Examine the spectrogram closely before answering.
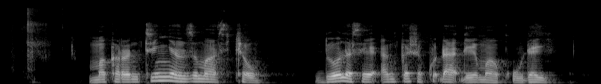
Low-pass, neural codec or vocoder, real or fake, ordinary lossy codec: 14.4 kHz; none; real; MP3, 64 kbps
